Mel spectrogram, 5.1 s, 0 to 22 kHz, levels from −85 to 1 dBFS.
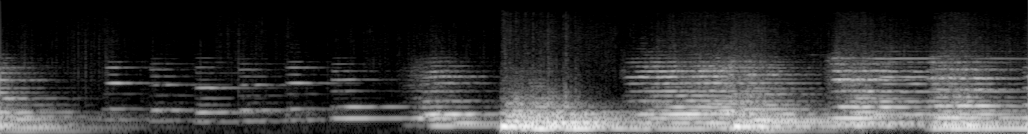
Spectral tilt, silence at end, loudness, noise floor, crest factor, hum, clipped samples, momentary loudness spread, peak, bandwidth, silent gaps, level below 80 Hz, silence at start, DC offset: -9.5 dB/octave; 0 s; -15 LUFS; -38 dBFS; 14 dB; none; under 0.1%; 23 LU; 0 dBFS; 5.2 kHz; none; -46 dBFS; 0 s; under 0.1%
